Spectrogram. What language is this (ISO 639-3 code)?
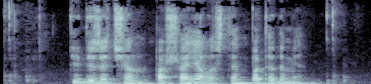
chm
